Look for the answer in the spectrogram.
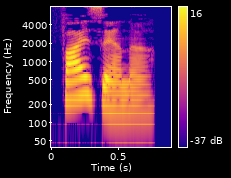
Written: feiseanna

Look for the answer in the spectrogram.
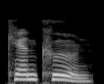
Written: cancun

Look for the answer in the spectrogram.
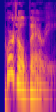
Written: whortleberry

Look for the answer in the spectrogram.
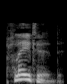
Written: plated

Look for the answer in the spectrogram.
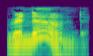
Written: renowned

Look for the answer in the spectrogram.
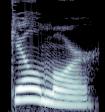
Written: gilmore

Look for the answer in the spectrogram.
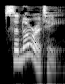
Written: sonority

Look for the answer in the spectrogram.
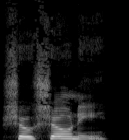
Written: shoshone

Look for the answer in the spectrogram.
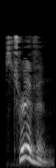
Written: striven

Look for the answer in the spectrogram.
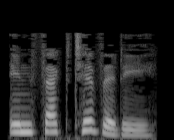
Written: infectivity

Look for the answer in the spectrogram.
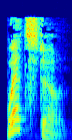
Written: whetstone

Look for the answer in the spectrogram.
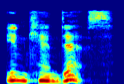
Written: incandesce

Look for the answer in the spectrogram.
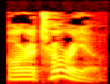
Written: oratorio

